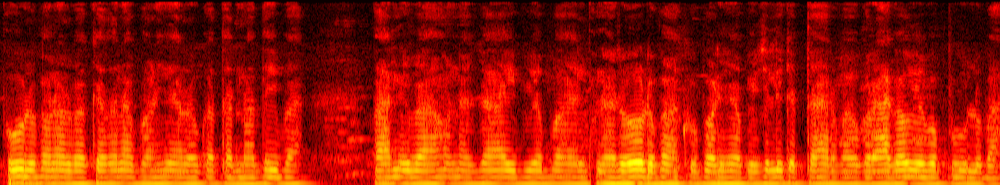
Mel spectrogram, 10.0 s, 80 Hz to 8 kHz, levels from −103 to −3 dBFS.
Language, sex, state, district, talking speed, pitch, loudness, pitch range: Bhojpuri, male, Bihar, Gopalganj, 170 wpm, 105 Hz, -38 LUFS, 105-110 Hz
